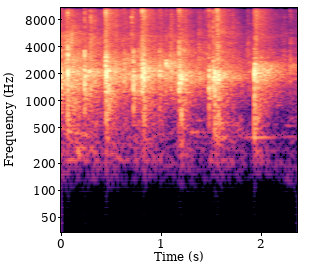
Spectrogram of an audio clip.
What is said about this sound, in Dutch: Ja, kom maar even naar voren toe, jullie twee. Dank je wel. Zou je even een applaus voor onze vrijwilligers hebben? Dank je wel.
